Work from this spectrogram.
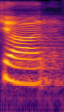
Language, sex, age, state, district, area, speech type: Goan Konkani, female, 18-30, Goa, Quepem, rural, read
